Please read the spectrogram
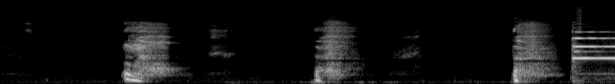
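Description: A man breathing out hard three times, about two seconds apart, in time with slow push-ups. Near the end an electronic workout-timer beep of several steady tones starts suddenly, marking the end of the work interval.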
